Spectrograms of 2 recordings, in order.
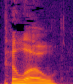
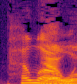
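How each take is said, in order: First: The first vowel sounds like 'ih', as pillow. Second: The first vowel sounds like 'eh', as pellow. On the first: This is the standard way of saying it. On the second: This is the local way of saying it.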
